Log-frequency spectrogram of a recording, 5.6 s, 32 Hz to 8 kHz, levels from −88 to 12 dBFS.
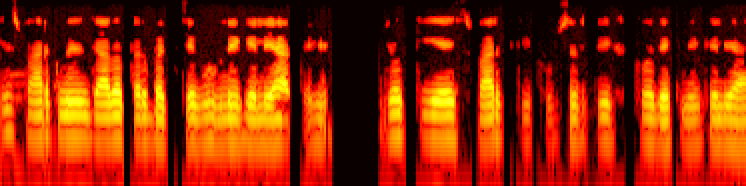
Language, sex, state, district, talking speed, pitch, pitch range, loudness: Hindi, male, Chhattisgarh, Kabirdham, 225 wpm, 120 Hz, 115-130 Hz, -18 LUFS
